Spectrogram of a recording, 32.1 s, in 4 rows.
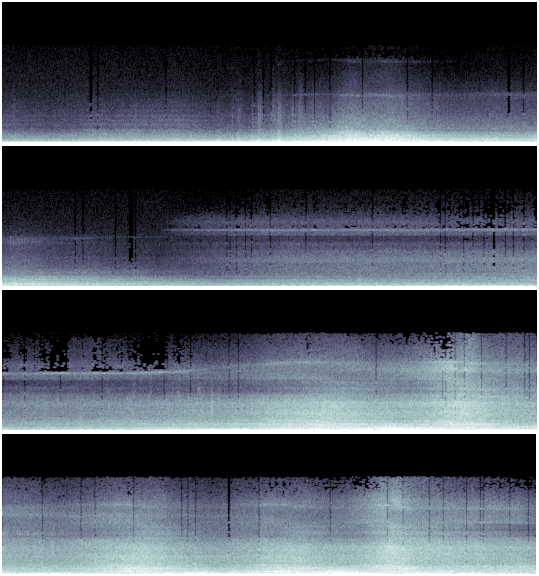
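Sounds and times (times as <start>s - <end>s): diesel engine hum: 0.0s - 32.0s
train wheels rushing on rails: 1.4s - 9.5s, 11.1s - 32.0s.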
